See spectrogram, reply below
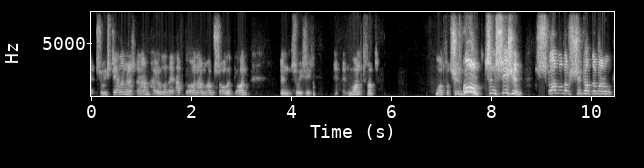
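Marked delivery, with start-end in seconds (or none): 5.2-10.4 very high, loud, slow yell of goal, sensation; Montford commentary. Retold or imitated. [name] scoring his own penalty, ecstatic commentary call. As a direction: bellow the goal like a cup-winning call. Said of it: "commentating on myself".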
